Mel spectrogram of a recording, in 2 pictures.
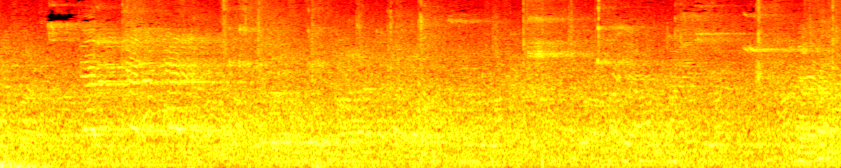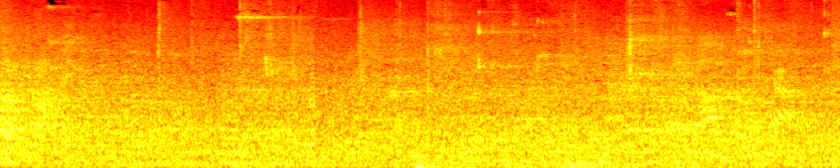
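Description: Sports shoes squeak sharply on the court floor.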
